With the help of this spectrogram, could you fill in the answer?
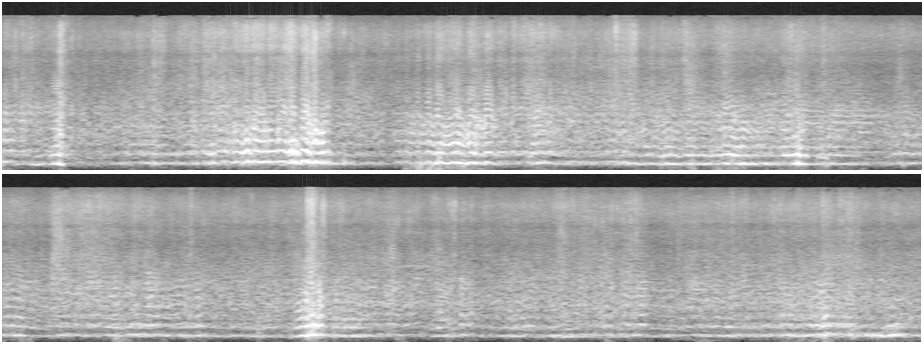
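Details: Honey bees in their hive produce a deep, layered buzzing hum, rising and falling in intensity, with sharp tapping clicks and loud close wingbeat flurries at intervals.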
